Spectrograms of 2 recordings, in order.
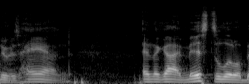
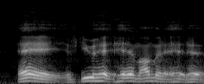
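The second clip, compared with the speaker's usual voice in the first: usual speaking voice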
